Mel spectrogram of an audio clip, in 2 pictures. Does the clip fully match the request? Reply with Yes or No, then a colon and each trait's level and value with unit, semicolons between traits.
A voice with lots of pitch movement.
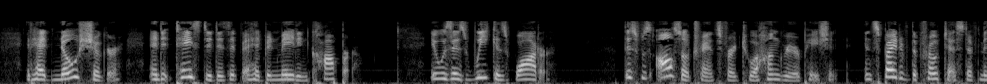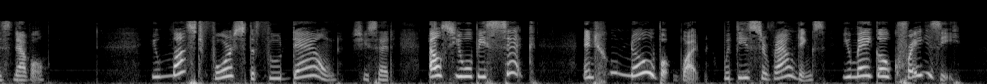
Yes: wide, 8.4 semitones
